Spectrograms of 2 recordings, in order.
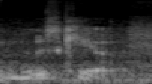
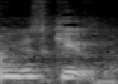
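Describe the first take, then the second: First: Soft, trailing confession; hushed aside. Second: Said in the usual way. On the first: Real, not acted. Storyteller admits handyman was cute, hushed aside. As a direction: tuck it away under the breath.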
